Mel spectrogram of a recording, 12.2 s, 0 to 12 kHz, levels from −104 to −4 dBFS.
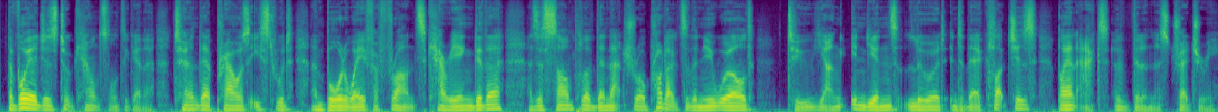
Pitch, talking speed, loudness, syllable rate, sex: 95 Hz, 195 wpm, -21 LUFS, 5.8 syllables/s, male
